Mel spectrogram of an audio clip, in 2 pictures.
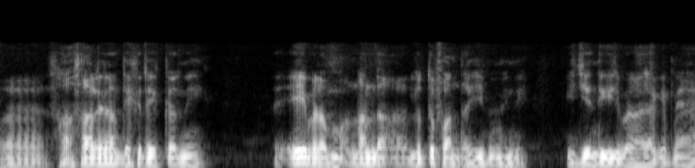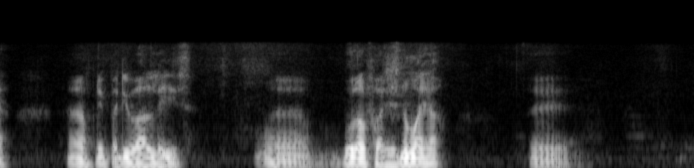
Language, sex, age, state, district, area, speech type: Dogri, male, 60+, Jammu and Kashmir, Samba, rural, spontaneous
